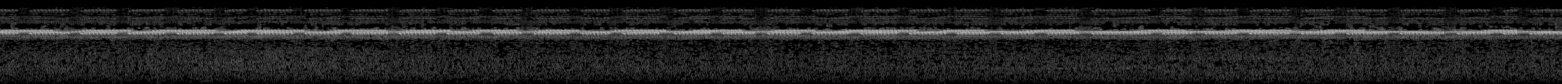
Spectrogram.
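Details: Long, unbroken insect trill, thin and high-pitched, with a fast shimmering pulse. Brief small drops in loudness recur about every second and a half against a quiet background.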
